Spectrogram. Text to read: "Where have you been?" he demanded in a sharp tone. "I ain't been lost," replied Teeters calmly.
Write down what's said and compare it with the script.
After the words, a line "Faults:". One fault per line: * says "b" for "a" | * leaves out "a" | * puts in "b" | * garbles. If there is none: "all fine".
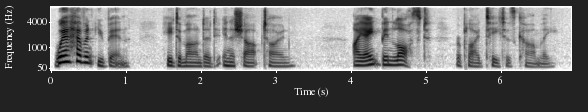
"Where haven't you been?" he demanded in a sharp tone. "I ain't been lost," replied Teeters calmly.
Faults:
* says "haven't" for "have"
